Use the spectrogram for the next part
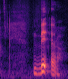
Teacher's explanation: When it has a sukoon on it, it makes a sound, like you're stopping right in your chest. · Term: glottal stop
